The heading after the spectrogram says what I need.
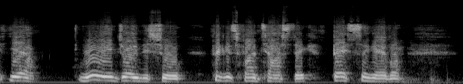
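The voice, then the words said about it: Scottish accent. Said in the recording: “a Scotsman ... He's from Scotland. He lives in Edinburgh.”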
